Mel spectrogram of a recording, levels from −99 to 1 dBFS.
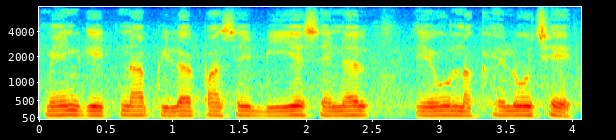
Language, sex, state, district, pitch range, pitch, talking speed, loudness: Gujarati, male, Gujarat, Valsad, 115-120 Hz, 115 Hz, 135 wpm, -16 LUFS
